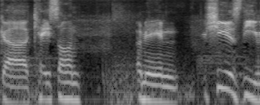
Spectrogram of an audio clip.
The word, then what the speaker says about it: Kason: Yeah, Kason. Kason. Yeah, like Jason, but Yeah. only with a K.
